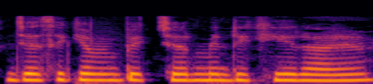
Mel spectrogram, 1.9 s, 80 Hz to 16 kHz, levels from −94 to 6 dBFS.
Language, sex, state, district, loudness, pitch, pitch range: Hindi, female, Uttarakhand, Uttarkashi, -18 LUFS, 260 Hz, 255-265 Hz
